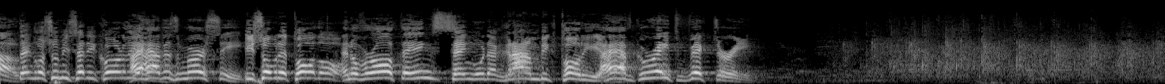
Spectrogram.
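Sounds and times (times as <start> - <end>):
speech: 0.0 - 7.6
audience applauding during morning worship: 8.3 - 11.6.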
